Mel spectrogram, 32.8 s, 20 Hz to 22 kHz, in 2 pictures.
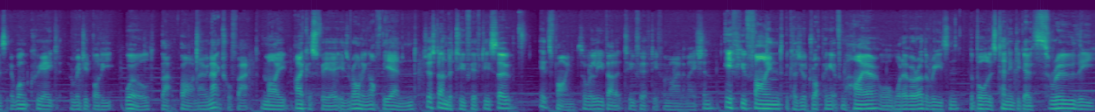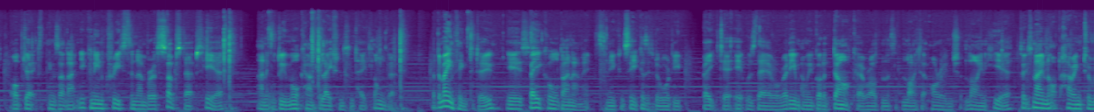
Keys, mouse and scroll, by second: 2.9 space, 3.7-4.1 scroll down 1, 5.2 scroll up 1, 6.3 space, 7.8 click, 11.4 space, 19.8 space, 20.5 click, 21.1 space, 23.5 click, 31.7 space.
